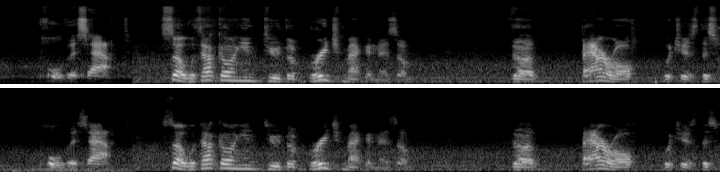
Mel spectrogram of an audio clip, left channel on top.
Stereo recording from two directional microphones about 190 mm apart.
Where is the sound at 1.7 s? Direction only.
5° right (ahead or behind).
